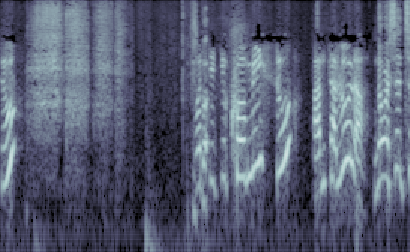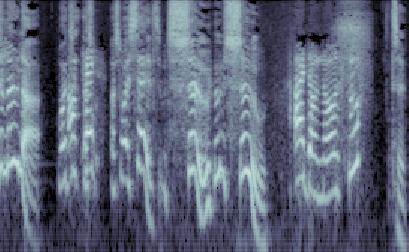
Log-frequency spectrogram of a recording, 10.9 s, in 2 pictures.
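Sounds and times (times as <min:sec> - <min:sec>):
person blowing nose: 0:00.3 - 0:01.8, 0:10.0 - 0:10.5
speech: 0:02.6 - 0:10.9.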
